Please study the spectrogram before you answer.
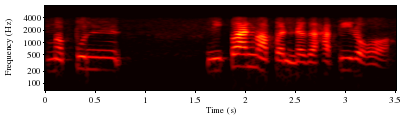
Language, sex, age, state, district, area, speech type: Manipuri, female, 60+, Manipur, Kangpokpi, urban, conversation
